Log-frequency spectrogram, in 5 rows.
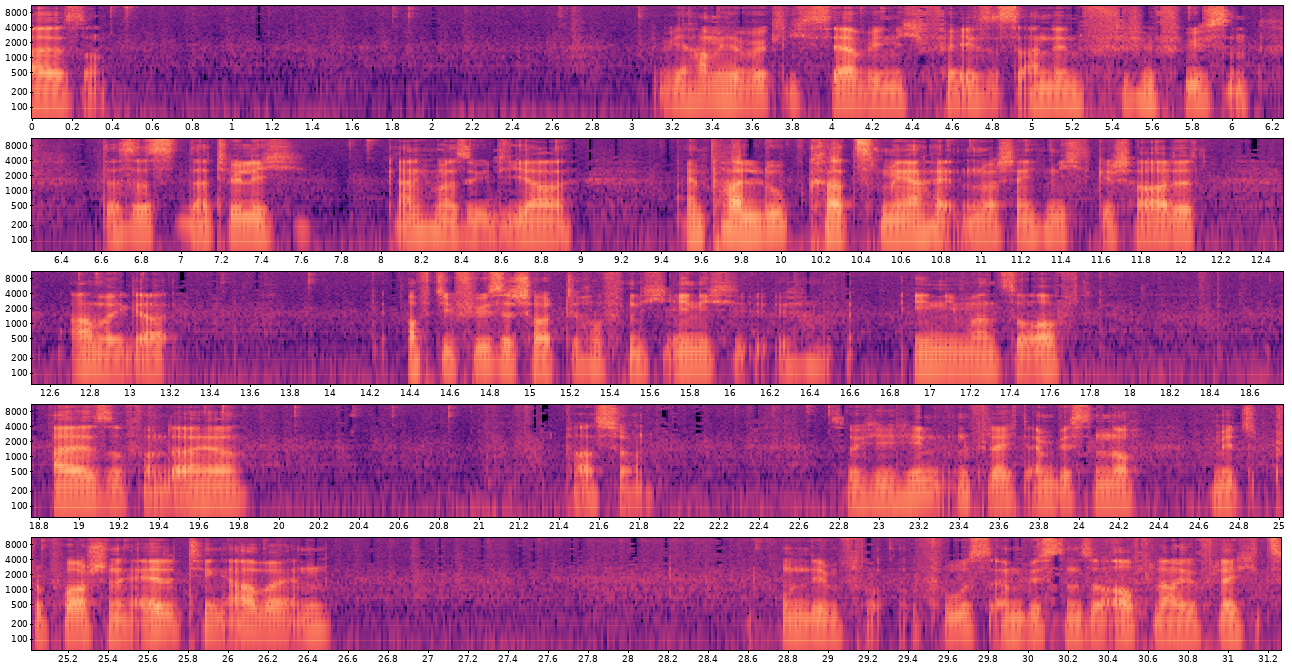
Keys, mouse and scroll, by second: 1.9-6.4 drag, 1.9-3.1 right drag, 4.2-6.4 right drag, 7.2-8.9 drag, 9.6 click, 9.8 middle click, 10.1 click, 10.2-11.4 middle drag, 12.6 click, 14.3-17.4 middle drag, 17.7 middle click, 19.7-21.8 right drag, 20.2-22.7 drag, 22.7-23.7 middle drag, 23.7-28.7 drag, 23.7-26.1 right drag, 29.4-30.6 drag, 30.6 middle click.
